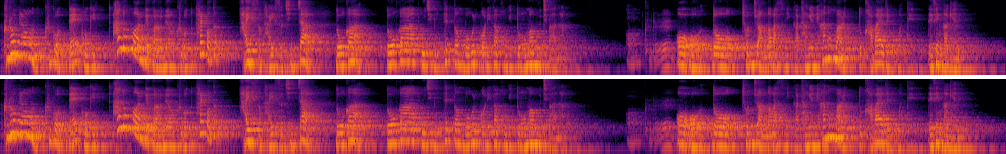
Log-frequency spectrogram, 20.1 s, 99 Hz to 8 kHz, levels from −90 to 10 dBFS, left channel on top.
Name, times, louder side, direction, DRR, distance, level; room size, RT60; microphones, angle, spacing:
voice 1, 0.1-1.9 2.3-4.4 4.8-6.2 6.7-7.2 7.7-11.3 13.5-18.3 18.6-19.2, left 1 dB, 10° left, 1 dB, 1.1 m, -22 dB
voice 2, 12.5-13.5 19.1-19.2, left 3 dB, 70° left, 8 dB, 0.6 m, -38 dB
10.5 x 8.7 x 5.2 m, 2.1 s
head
